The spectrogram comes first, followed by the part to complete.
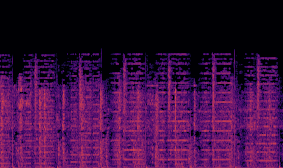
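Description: Background music with a steady beat and bass.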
